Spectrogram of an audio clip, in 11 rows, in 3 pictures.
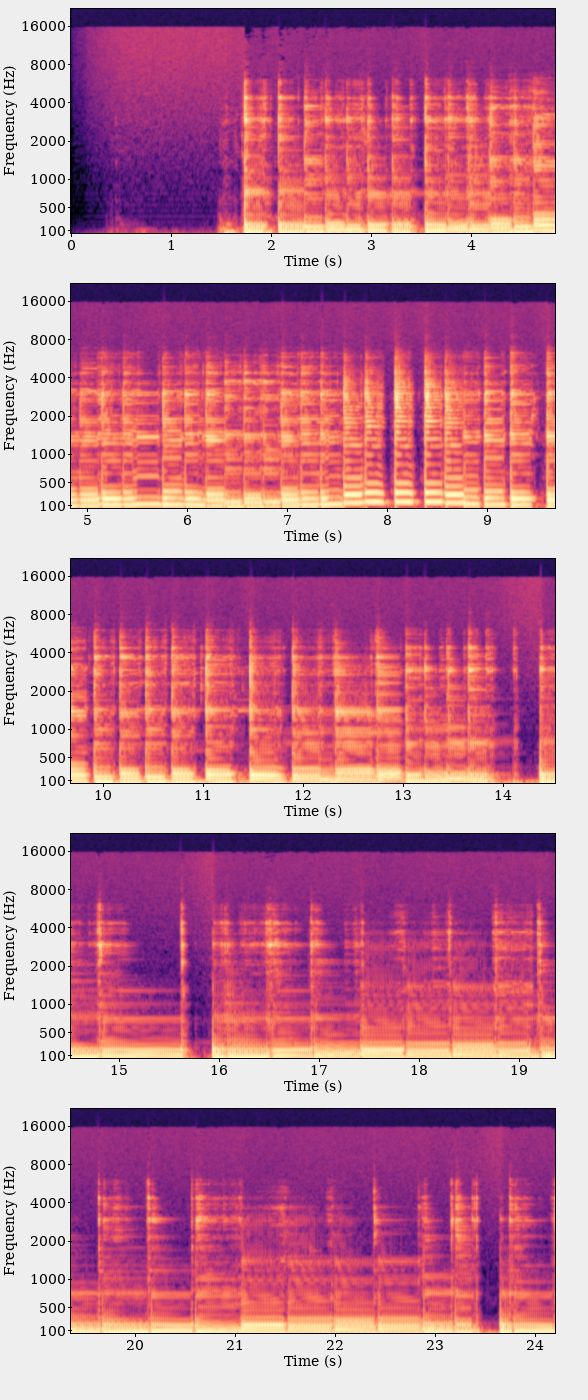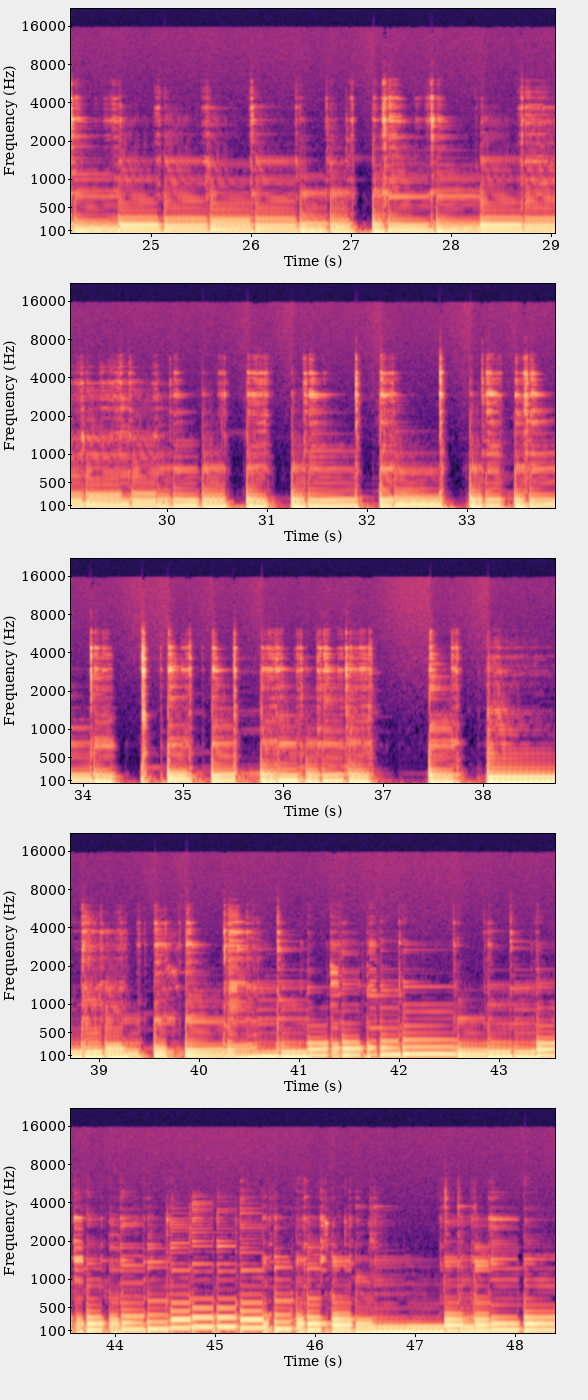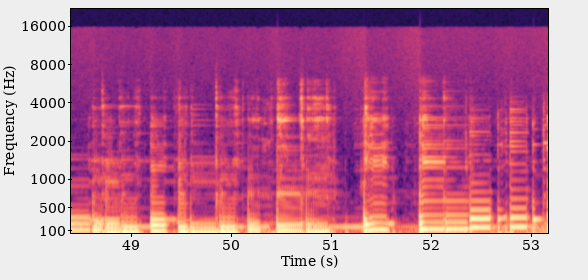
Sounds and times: Music: 0:01.4 - 0:53.1.

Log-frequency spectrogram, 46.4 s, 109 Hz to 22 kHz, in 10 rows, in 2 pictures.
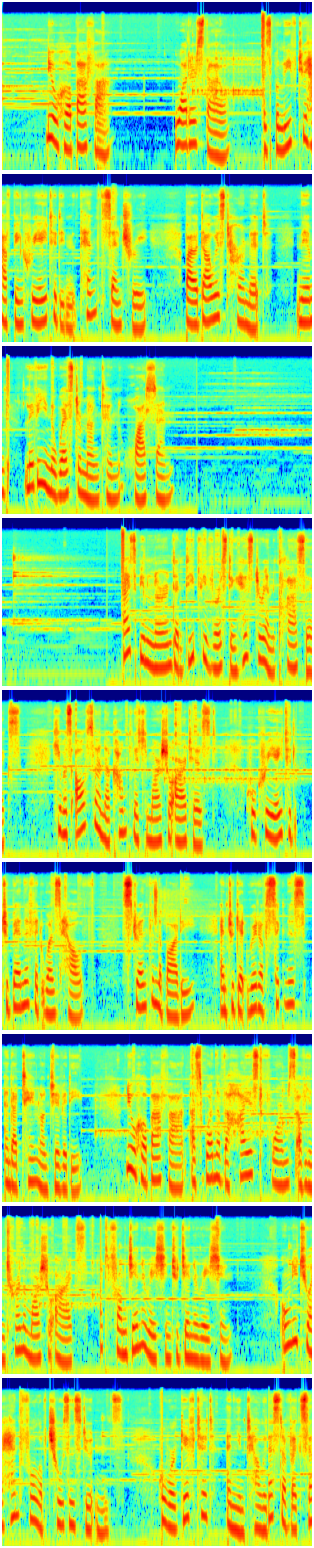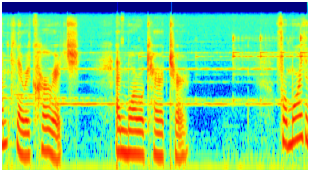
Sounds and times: Music: 0:00.0 - 0:46.4
Speech: 0:00.7 - 0:01.6, 0:02.6 - 0:06.8, 0:07.4 - 0:11.9, 0:15.8 - 0:24.5, 0:25.1 - 0:29.1, 0:29.8 - 0:36.0, 0:36.7 - 0:39.0, 0:39.6 - 0:43.0, 0:43.6 - 0:44.6, 0:46.0 - 0:46.4.

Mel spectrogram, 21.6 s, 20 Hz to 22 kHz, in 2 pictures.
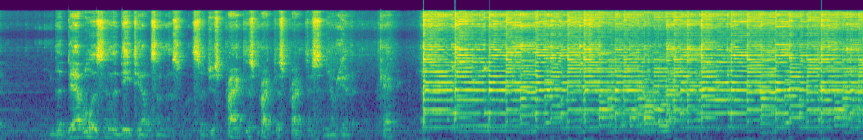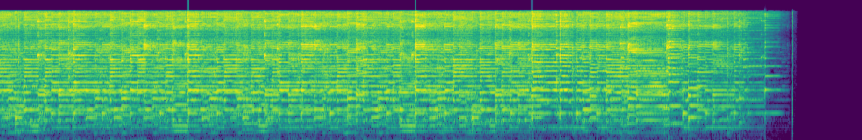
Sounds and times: Bluegrass: 0:05.2 - 0:20.6
Banjo: 0:05.2 - 0:20.7.

